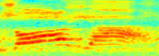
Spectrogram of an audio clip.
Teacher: O e A altos. O I está fraco, está baixo. Semivogal no meio, eu não tenho tritongo nunca.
